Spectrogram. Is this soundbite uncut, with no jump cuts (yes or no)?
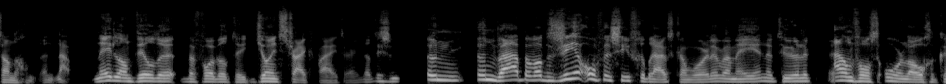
yes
